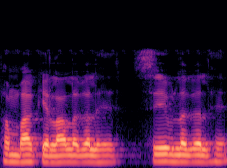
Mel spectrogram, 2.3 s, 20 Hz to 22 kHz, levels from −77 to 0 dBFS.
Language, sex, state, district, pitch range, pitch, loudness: Hindi, male, Bihar, Jamui, 120-125 Hz, 120 Hz, -17 LUFS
